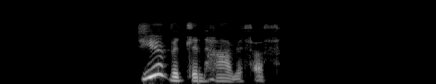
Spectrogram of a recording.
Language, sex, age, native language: Icelandic, female, 30-39, Icelandic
